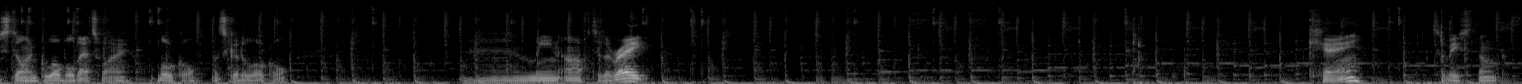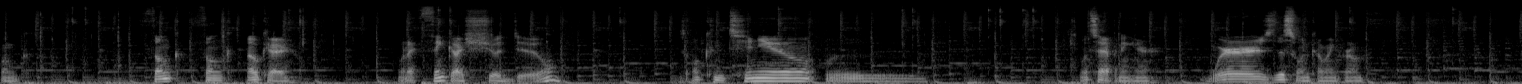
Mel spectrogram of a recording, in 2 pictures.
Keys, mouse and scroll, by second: 0.2 click, 0.7-1.7 drag, 2.8 click, 5.1-6.5 drag, 7.0 right click, 8.6 click, 10.0-11.3 drag, 13.9 click, 14.3 space, 15.5 space, 16.0 click, 16.3 space, 17.3 space, 18.2 right click, 19.7 shift+right click, 21.5-23.0 drag, 24.3 right click, 25.5 shift+right click, 28.8 click.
